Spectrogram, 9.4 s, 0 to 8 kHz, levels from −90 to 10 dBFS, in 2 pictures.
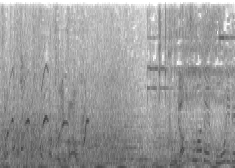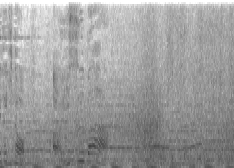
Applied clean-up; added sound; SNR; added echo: none; Traffic noise, roadway noise; 7 dB; none.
